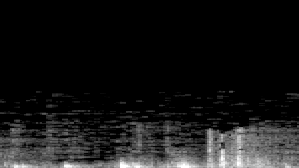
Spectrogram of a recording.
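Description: A door creaks and rattles open in a few uneven bursts as someone enters a room, moderately loud, with a louder squeaky stretch near the end.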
